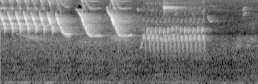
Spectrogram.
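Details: Canary singing: a rapid series of high, bright notes, then three loud downward-sweeping whistles and a steady buzzy trill that fades out.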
